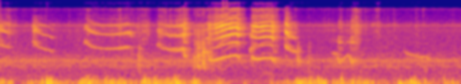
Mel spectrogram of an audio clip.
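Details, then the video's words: Young butcherbird chatting with an older one during feeding in Australia: arched, whistled harmonic notes, then a quick stuttering series of rising chirps, fading to a few soft calls over low rumble. "Two Birds chatting to each other during feeding ? Australian Butcherbird"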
